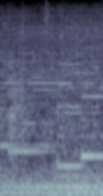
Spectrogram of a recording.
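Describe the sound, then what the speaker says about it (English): An ice cream truck passing, its tinkling chime melody ringing out steadily over a low road rumble, moderately close. "fucking ice cream truck"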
